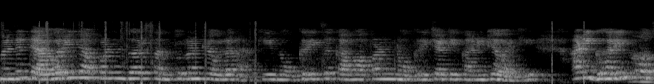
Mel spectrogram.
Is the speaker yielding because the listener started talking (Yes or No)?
No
